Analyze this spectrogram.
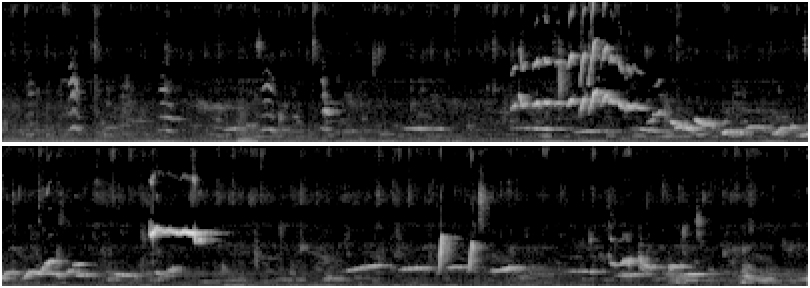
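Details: White-rumped shama song: varied phrases of quick whistled notes, rising and falling slurs and rapid chattering runs, with a sharp piercing high note partway through and short pauses between bursts, over a faint low hum.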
